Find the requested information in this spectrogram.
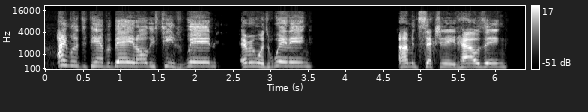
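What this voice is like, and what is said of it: Imitates another person's voice. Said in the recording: “my Chad impression”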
